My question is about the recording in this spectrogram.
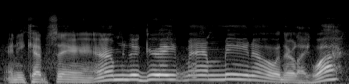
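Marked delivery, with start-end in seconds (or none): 1.0-2.8 high, slow, muffled boast; drawn-out high-pitched mumbled brag; mouth-full movie kid. Retold or imitated. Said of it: "takes it out of his mouth". 3.1-3.4 high questioning yelp; high, mock-confused "what"; baffled. Retold baffled boys asking again.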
